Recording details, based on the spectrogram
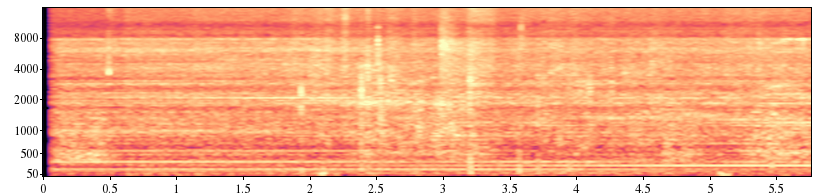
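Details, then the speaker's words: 2017 Toyota Tacoma parked in garage for hours, doors unopened, key fobs in the house: faint steady whir with constant low hum from underneath the truck with everything off; source unknown. "does anybody know what that sound is this is a 2017 toyota tacoma it's been parked in the garage for hours there's no key fobs in the vehicle they're in the house"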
